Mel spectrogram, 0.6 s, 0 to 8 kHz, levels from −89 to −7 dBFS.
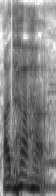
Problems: constant background noise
